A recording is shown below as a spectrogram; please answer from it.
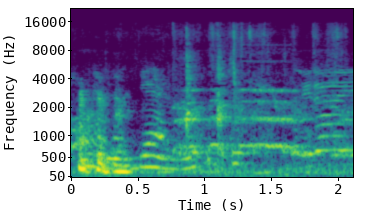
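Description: One long, steady, high-pitched animal call in the second half, after brief talk at the start.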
